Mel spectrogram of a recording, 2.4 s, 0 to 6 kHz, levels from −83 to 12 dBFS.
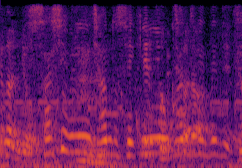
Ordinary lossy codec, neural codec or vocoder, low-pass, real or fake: none; none; 5.4 kHz; real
